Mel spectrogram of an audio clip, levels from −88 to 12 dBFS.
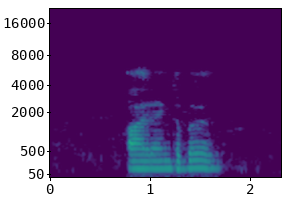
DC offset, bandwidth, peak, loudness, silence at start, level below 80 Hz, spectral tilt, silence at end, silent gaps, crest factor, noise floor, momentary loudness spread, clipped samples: under 0.1%; 6.2 kHz; -22 dBFS; -40 LUFS; 0.75 s; -80 dBFS; -8.5 dB/octave; 0.6 s; none; 20 dB; -79 dBFS; 11 LU; under 0.1%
